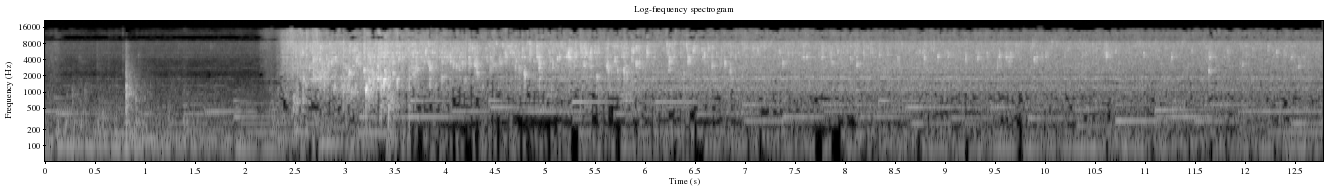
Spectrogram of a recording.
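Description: Cut potatoes hitting hot mustard oil in a kadai. The sizzle starts suddenly about two seconds in, loudest at first, then eases into a steady frying hiss.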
